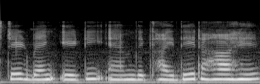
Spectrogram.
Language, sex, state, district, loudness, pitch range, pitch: Hindi, female, Madhya Pradesh, Bhopal, -12 LUFS, 220-245 Hz, 235 Hz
